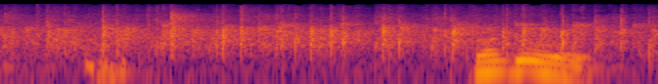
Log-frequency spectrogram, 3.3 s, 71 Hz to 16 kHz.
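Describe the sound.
A crowd at a sarau marking the 35th anniversary of the NGO GAPA breaks into a round of applause, dense steady clapping for a few seconds, with a voice briefly rising over it near the end.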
